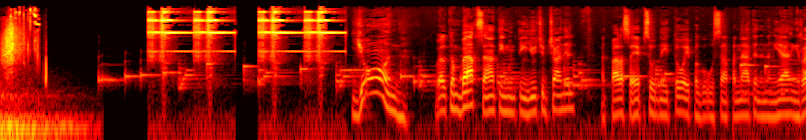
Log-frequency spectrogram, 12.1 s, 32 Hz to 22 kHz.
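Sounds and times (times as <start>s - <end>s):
bicycle bell ringing: 2.2s - 5.2s.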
